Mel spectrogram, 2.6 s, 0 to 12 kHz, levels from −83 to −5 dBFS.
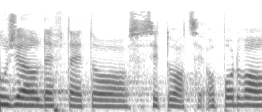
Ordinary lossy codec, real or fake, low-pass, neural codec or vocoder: MP3, 32 kbps; real; 10.8 kHz; none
